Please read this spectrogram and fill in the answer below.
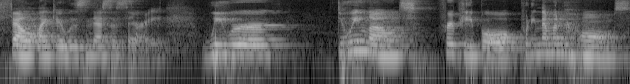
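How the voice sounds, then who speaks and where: Audible room echo surrounds the speaker. The voice carries a Spanish accent and fairly even intonation. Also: woman. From Mexico. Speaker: mortgage broker and business owner. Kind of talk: presentation to an audience.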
